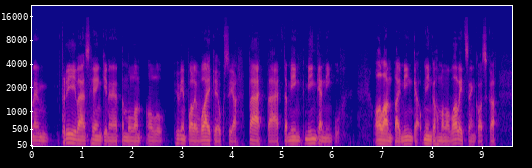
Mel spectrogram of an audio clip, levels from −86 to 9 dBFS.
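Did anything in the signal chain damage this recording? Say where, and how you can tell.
Yes, at the codec: Opus voice compression runs throughout the speech. It sounds hoarse and faintly robotic, which points to about 16 kbps in hybrid mode, with coarse linear prediction below 8 kHz and a thin transform layer above. Unlike a plain low-pass, the highs remain, but grainy.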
